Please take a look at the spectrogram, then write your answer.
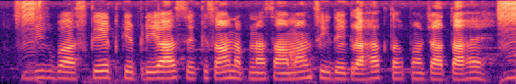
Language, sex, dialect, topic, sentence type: Hindi, female, Awadhi Bundeli, agriculture, statement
